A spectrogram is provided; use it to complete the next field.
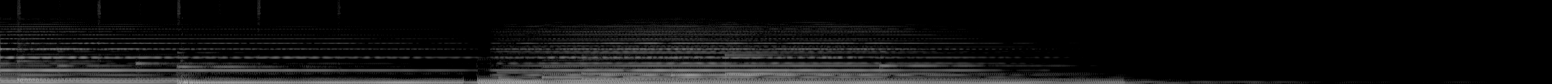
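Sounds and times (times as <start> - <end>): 
accordion: 0.0 - 11.4.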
